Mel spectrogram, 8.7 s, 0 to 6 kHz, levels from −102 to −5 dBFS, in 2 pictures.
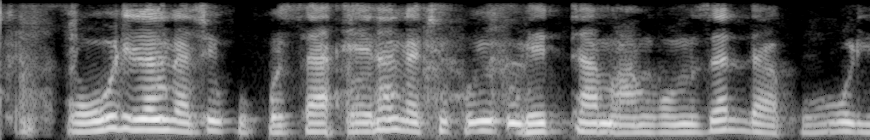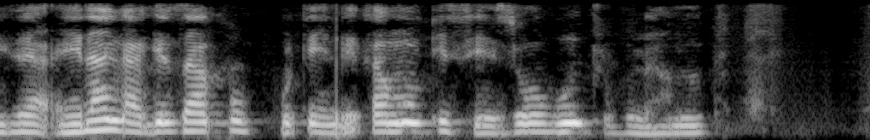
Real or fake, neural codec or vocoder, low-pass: fake; codec, 16 kHz, 2 kbps, FreqCodec, larger model; 5.4 kHz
